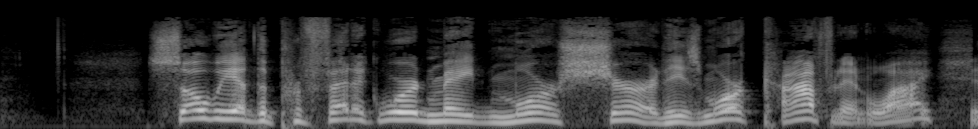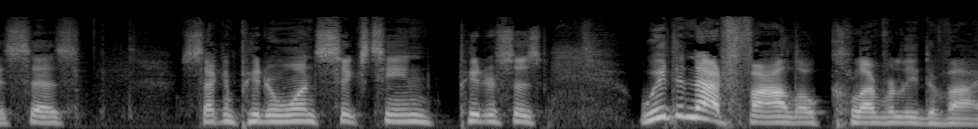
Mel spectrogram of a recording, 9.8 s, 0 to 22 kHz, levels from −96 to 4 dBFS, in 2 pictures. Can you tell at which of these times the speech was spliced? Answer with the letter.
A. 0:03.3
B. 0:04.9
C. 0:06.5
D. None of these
B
